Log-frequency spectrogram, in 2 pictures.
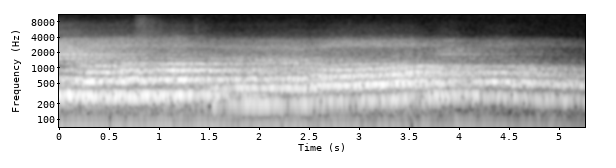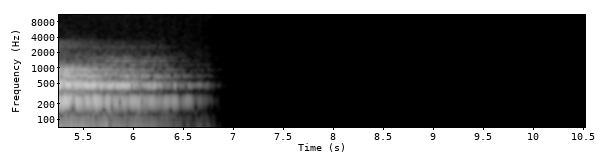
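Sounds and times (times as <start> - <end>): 
monophonic Gregorian chant: 0.0 - 6.0.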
